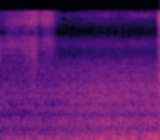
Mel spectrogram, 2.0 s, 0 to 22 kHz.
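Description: Ford Ranger's 2.3-litre EcoBoost four-cylinder idling in Park, heard from inside the cab as a steady low hum.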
